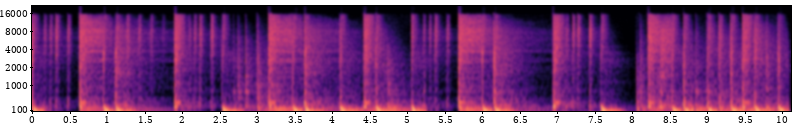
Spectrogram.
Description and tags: Drum Beat 2 - 95bpm
Groove assembled from various sources and processed using Ableton.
